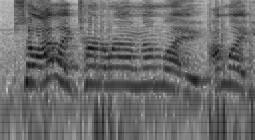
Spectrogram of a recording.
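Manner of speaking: normal talking voice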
